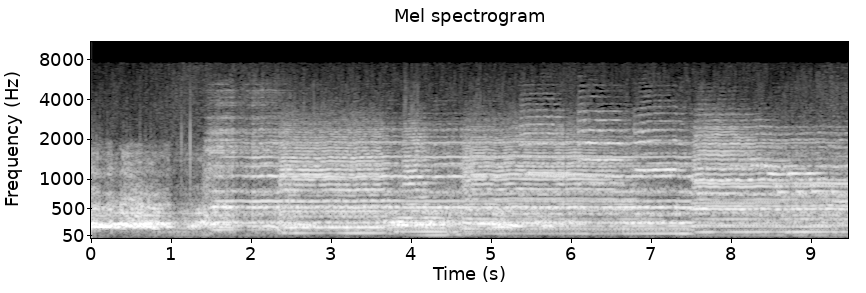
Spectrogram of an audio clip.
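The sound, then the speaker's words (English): An old Liberian lion roars loudly, a deep, drawn-out rumbling bellow that carries on without pause for several seconds, shifting in pitch, with no voices present. “Nobody answered me but an old Liberian lion.”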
